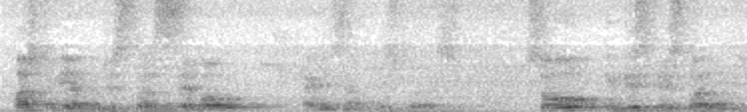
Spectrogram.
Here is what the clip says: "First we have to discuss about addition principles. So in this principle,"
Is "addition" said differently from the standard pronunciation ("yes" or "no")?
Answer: yes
